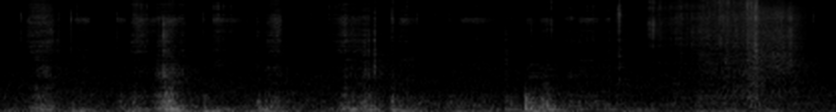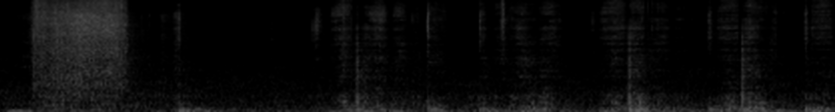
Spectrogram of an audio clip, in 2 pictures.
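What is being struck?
Paper sheet.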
